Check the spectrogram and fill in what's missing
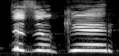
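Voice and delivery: high-pitched mock indignation; a grown man's put-on squeaky grumble; high exasperated grumble. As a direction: squeak out the outrage at a kid. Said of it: "be like".

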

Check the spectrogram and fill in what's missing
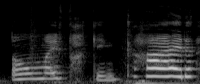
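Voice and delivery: loud, drawn-out exasperated cry; mock-outraged groan of disbelief in words; retold exasperation. Acting out her exasperated reaction.

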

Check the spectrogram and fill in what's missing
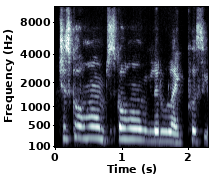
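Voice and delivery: high, mocking cop voice throwing it back; mock the cop talking down to a kid; imitated cop retort. Cop sneering at the mouthy teen, high mocking retort.

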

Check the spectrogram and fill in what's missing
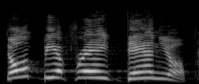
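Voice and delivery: loud, slow, commanding angel voice; a mighty angel calming a man on the ground; booming angel. Retold or imitated. Angel appears to Daniel.

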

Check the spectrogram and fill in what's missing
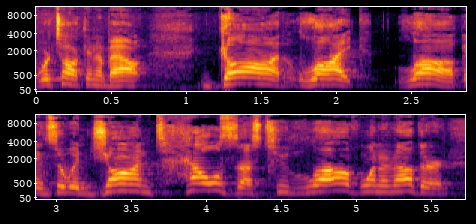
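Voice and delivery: ordinary talk

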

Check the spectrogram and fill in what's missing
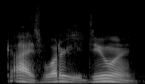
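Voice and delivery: mild disappointed question; disappointed plea. Shown as a demonstration. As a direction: gently let down. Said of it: "less aggressive and it's more just like".

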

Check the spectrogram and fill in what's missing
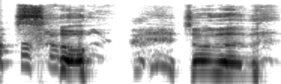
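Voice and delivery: high giggly speech; barely holding in laughter; laughing while talking. Real, not acted.

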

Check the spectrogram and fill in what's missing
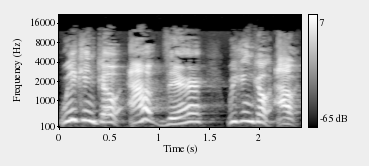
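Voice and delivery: full-force preaching. Acted. Preacher tells congregation the scripture is about them, forceful preaching. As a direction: preach it with force, punching each YOU.

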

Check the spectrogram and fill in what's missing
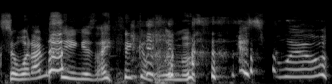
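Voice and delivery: high, laughing newscaster; news reporter voice. Pretend. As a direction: play a clueless TV reporter. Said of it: "you should be on the news".

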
